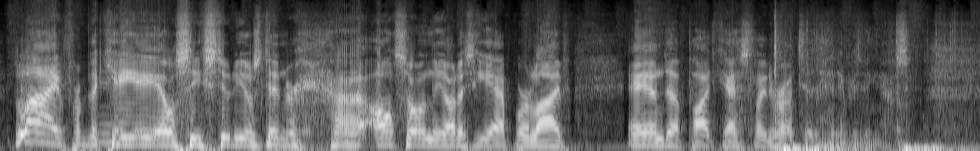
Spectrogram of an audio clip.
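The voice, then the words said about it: Out of breath, panting. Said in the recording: “I'm out of breath.”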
